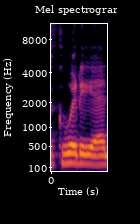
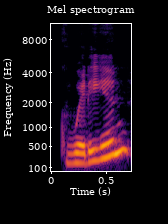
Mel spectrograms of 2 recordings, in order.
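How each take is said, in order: First: Said in the usual way. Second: Gwydion? asked with a rising, startled lift; startled question. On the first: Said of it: "like, says". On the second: Retold or imitated. Amren spots the sword and asks Gwydion, startled. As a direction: recognise the sword, mildly startled. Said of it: "looks at it and startles".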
